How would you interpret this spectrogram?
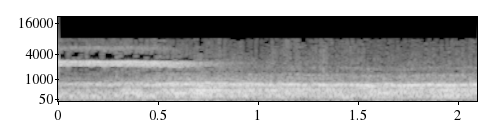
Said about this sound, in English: Hey, you! Can't you hear my whistle? Pull over to the curb.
